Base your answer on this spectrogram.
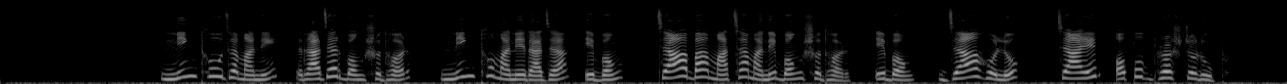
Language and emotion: Bengali, neutral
